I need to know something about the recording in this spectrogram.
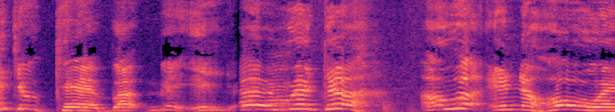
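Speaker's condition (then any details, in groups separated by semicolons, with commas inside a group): Cerebral palsy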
